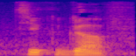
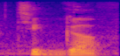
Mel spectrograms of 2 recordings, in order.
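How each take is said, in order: The two takes are said the same way.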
